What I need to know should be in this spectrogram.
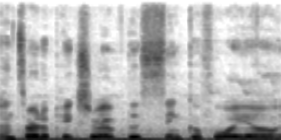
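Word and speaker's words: cinquefoil: And um yeah, then I'll also insert a picture of the sink foil. It's pronounced c i n q u e f o i l.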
